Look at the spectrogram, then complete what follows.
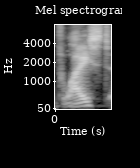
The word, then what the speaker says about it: Thwaites: The one thing that I found really funny that I saw in an interview with Brennan Thwaites, I think that's how his name's pronounced. Oh, Brennan Thwaites. Oh, Thwaites, yeah.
